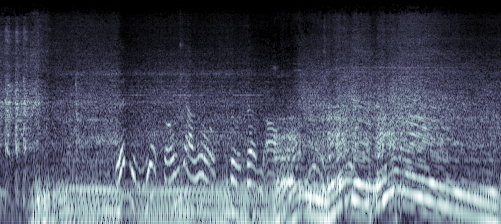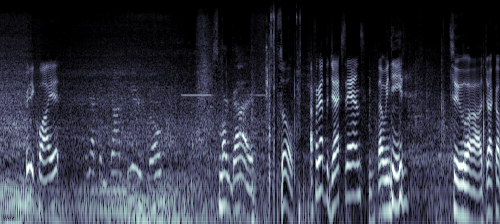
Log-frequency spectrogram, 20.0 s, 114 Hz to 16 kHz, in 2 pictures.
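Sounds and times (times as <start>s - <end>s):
car engine starting and revving: 0.0s - 14.1s.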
